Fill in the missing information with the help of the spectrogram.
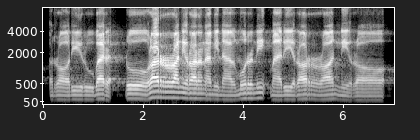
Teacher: Ini tanwin ketemu ro juga idgham bila gunah. Dileburkan, dimasukkan tanpa ditahan. Biasanya di Quran di sini ada tasdidnya.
